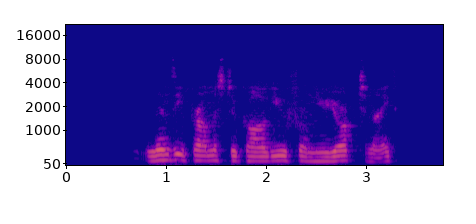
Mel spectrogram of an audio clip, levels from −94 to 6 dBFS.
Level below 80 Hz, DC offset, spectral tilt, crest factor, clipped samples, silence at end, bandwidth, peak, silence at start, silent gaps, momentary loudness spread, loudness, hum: under -90 dBFS; under 0.1%; -7.5 dB/octave; 18 dB; under 0.1%; 0.55 s; 8.4 kHz; -32 dBFS; 0.8 s; none; 12 LU; -49 LUFS; none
